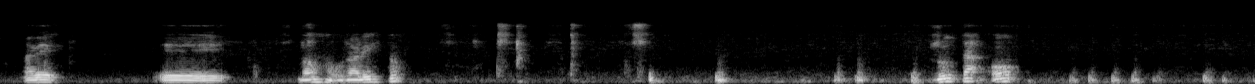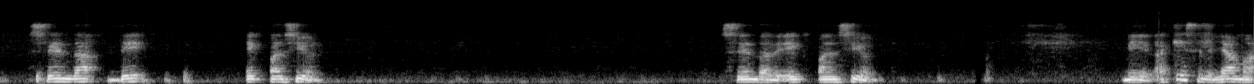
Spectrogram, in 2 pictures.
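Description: An older man speaks calmly and clearly in short phrases, close to a microphone.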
